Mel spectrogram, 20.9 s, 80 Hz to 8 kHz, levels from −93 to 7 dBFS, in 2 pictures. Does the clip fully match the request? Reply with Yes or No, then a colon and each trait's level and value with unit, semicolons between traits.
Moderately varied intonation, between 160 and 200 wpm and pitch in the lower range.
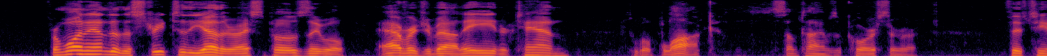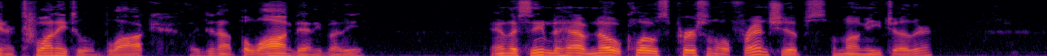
No: average, 4.6 semitones; average, 145 wpm; low, 110 Hz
